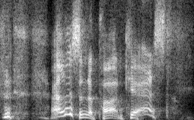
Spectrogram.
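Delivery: very high, put-on elderly old man voice. Teasing the other speaker that he is still hip, in an old man voice. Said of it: "that was an old man voice".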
